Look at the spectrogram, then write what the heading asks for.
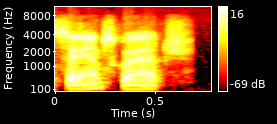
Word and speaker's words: Sasquatch: not sit correctly that Sasquatch not Sam Sam is a good guy I'm from it planta Canada so we pronounce it Sam scratch okay never seemed really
